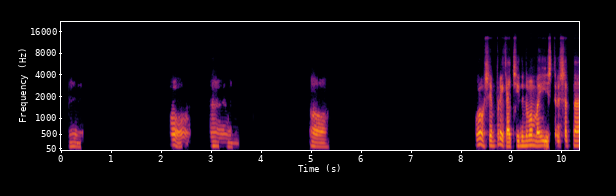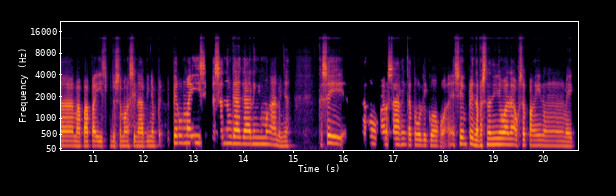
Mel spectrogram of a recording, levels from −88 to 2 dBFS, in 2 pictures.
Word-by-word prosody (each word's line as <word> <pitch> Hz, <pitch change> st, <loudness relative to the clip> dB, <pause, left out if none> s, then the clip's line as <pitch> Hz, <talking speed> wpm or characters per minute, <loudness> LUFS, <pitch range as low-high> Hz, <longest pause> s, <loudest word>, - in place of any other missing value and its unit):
Mm. 125 Hz, -2 st, -13 dB, 1.8 s
Oo, -, -, -5 dB, 0.4 s
mm. 125 Hz, -5 st, -12 dB, 1.4 s
Oo. 120 Hz, -4 st, -5 dB, 2.9 s
Oo, -, -, +3 dB
siyempre 150 Hz, -1 st, +1 dB
kahit 125 Hz, 0 st, +3 dB
sino 145 Hz, 0 st, 0 dB
naman 150 Hz, +1 st, +1 dB
ma-istress 145 Hz, +1 st, +1 dB
at 145 Hz, -, -25 dB
na 145 Hz, 0 st, +3 dB
mapapaisip 140 Hz, 0 st, +1 dB
dun 140 Hz, -2 st, -5 dB
sa 150 Hz, -, -3 dB
mga 145 Hz, 0 st, -1 dB
sinabi 140 Hz, -1 st, -1 dB
niyang 145 Hz, -1 st, -5 dB
pe -, -, -9 dB, 0.2 s
pero 230 Hz, 0 st, +2 dB
maiisip 230 Hz, 0 st, 0 dB
na -, -, -4 dB
saan 210 Hz, +1 st, +2 dB
nanggagaling 205 Hz, -2 st, +3 dB
yung 200 Hz, -, -4 dB
mga 185 Hz, -, -2 dB
ano 150 Hz, -, -5 dB
niya, 140 Hz, 0 st, -7 dB, 0.5 s
kasi 435 Hz, -2 st, +2 dB, 0.3 s
ako 215 Hz, -2 st, -6 dB
para 190 Hz, +1 st, -1 dB
sa'kin 185 Hz, 0 st, +2 dB
Katoliko 165 Hz, -2 st, -1 dB
ako 145 Hz, -, -8 dB
ay -, -, -7 dB
siyempre 200 Hz, 0 st, +1 dB
na 160 Hz, -4 st, +3 dB
naniniwala 185 Hz, +2 st, +3 dB
ako -, -, -5 dB
sa 170 Hz, -, 0 dB
Panginoong 150 Hz, -2 st, -4 dB
may 135 Hz, -1 st, -3 dB
150 Hz, 120 wpm, -21 LUFS, 140-185 Hz, 2.9 s, Oo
